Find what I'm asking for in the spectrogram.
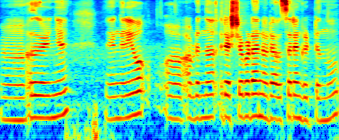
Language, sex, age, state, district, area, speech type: Malayalam, female, 30-45, Kerala, Pathanamthitta, rural, spontaneous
